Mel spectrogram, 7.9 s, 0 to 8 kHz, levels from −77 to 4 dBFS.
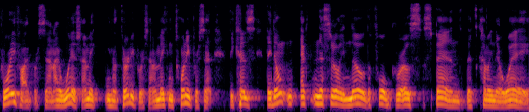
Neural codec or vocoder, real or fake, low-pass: none; real; 7.2 kHz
